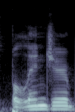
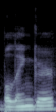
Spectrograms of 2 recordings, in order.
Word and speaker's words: Bollinger: and the Bollinger Bands people keep saying I'm saying it wrong it's Bollinger bullinger but either way there's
